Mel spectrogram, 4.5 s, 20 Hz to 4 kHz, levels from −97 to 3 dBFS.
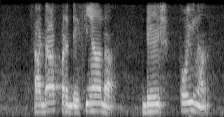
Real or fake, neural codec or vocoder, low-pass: fake; codec, 44.1 kHz, 3.4 kbps, Pupu-Codec; 3.6 kHz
